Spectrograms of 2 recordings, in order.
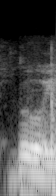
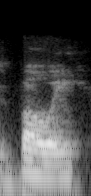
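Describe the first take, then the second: First: The name is said the Fort Worth local way. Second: The name is said the outsider's way. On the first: The speaker lives in the area. "if you live in the D F W area" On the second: The speaker lives somewhere else. "if you're heading to live anywhere else"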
